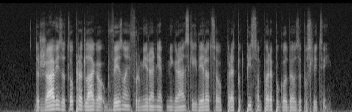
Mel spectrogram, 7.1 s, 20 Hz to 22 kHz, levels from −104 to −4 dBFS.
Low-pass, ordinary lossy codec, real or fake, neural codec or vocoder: 19.8 kHz; none; fake; vocoder, 48 kHz, 128 mel bands, Vocos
